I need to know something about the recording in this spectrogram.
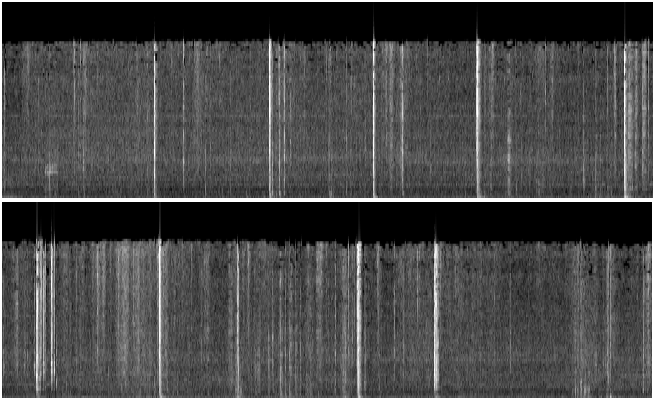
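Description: Lincoln MKZ plastic interior trim being pried loose with a plastic pry tool: a string of sharp clicks and snaps from the retaining clips at irregular intervals, a second or two apart, over steady background noise.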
